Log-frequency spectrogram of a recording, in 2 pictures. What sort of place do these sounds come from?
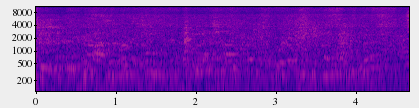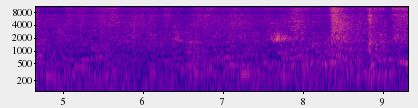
subway station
